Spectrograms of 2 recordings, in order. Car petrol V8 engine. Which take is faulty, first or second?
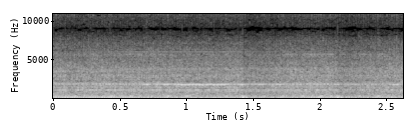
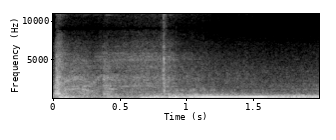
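first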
